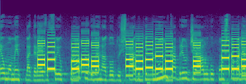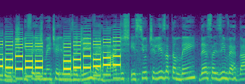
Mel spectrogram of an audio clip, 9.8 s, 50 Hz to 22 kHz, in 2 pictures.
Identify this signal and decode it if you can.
DTMF, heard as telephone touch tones, dialled by machine, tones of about 150 ms. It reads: 02 107 815A1 7 3A85A44 15B8#D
